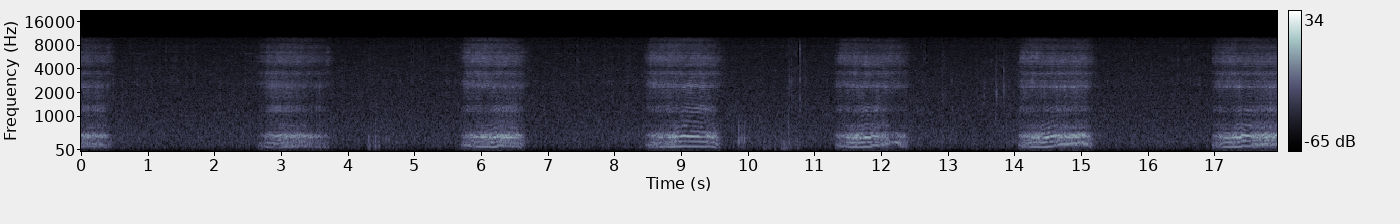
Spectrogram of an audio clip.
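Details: Person snoring habitually, said to be even louder in real life: regular rattling snores on each in-breath, about 21 a minute, with quiet pauses between.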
